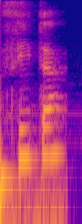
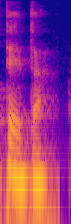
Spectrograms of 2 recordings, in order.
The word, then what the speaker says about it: θ: Pues depende de qué pronunciación prefieras, la griega moderna o la antigua, que castellanizado suenan cita o teta.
